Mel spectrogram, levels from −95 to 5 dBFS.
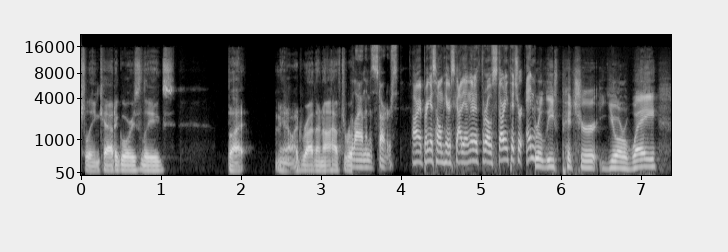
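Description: Right after "rather not have to", from 3.38 s to 5.67 s, a section at the wrong speed plays back at 1.78 times normal rate, pitch rising by roughly ten semitones. The speech turns high and hurried, most likely from being clocked at the wrong rate.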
